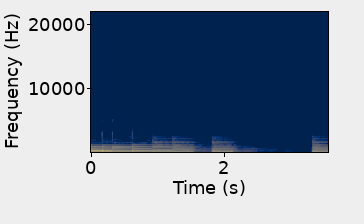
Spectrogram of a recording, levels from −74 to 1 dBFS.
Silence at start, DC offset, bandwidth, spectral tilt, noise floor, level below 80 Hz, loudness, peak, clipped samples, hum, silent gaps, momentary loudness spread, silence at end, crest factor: 0 s; under 0.1%; 3.4 kHz; -12 dB/octave; -75 dBFS; -56 dBFS; -33 LUFS; -16 dBFS; under 0.1%; none; none; 14 LU; 0 s; 18 dB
